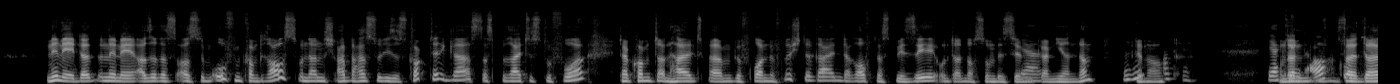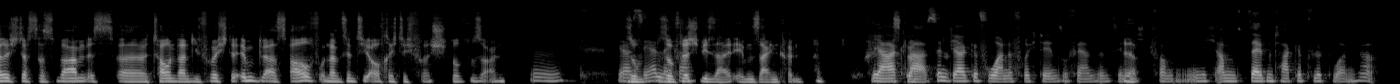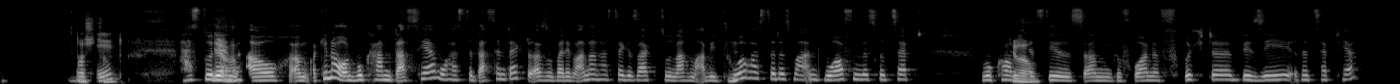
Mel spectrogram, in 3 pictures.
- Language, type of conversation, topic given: German, podcast, Welches Festessen kommt bei deinen Gästen immer gut an?
- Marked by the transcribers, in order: other background noise; tapping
